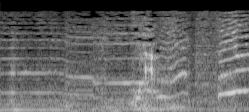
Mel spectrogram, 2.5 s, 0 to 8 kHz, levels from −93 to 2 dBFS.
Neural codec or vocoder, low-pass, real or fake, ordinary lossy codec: codec, 16 kHz, 0.4 kbps, LongCat-Audio-Codec; 7.2 kHz; fake; MP3, 24 kbps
